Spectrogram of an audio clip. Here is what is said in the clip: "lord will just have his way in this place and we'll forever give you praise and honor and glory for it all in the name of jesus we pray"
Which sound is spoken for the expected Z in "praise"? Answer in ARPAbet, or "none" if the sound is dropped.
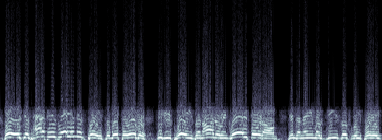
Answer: Z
